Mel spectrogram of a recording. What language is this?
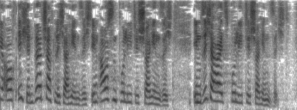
German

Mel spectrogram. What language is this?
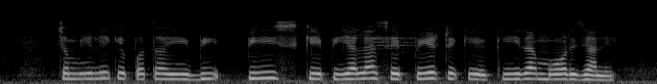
Bhojpuri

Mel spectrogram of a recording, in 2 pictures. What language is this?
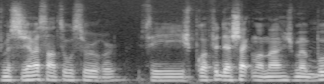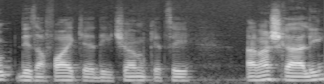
French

